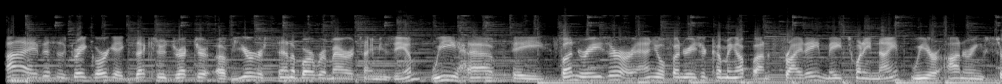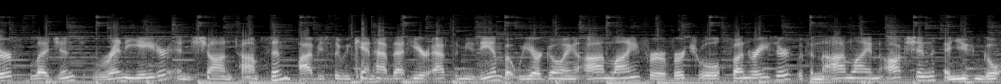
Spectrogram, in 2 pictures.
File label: PSA; Surf the Big Wave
